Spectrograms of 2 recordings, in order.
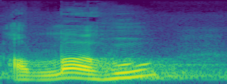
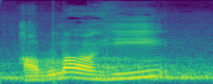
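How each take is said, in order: First: The word ends with a u vowel. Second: The word ends with an i vowel. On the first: It is the predicate of an omitted subject. "dibaca Allahulladzi menggunakan dhammah pada lafadz hu" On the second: It is in apposition to the preceding words. "dibaca Allahilladzi dengan mengkasroh ha"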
